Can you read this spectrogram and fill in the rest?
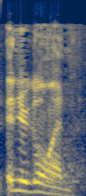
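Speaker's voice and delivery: ordinary talk, nothing marked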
